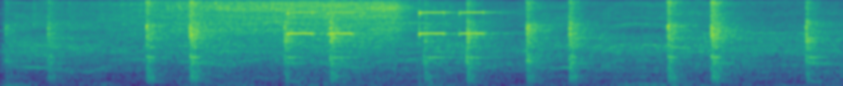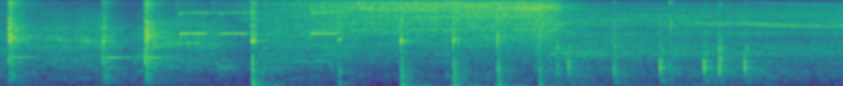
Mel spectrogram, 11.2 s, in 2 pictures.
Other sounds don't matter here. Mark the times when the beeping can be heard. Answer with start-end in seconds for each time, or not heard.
1.9-3.3, 6.8-7.9.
